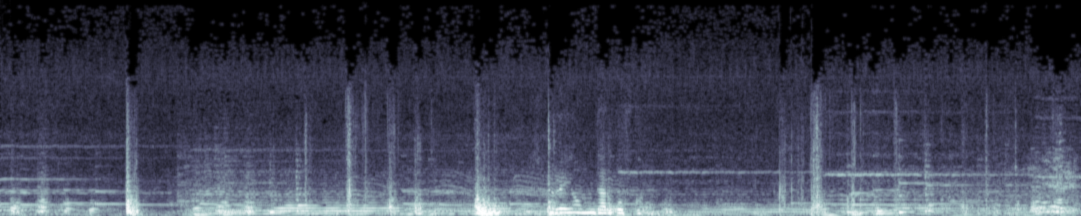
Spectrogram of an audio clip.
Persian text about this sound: زن و دختر بچه سوار ماشین میشن.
